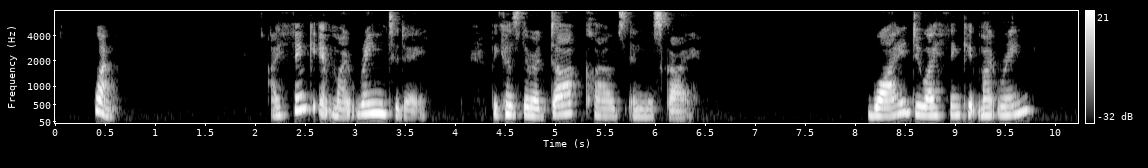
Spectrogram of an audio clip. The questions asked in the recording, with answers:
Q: Why do I think it might rain?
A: You think it might rain because there are dark clouds in the sky.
